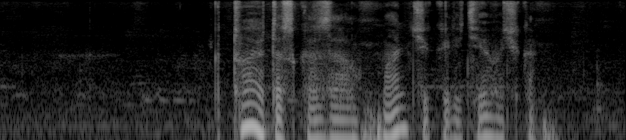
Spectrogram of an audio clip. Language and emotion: Russian, sad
